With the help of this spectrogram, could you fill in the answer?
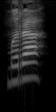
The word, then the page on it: mwra: Apatani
